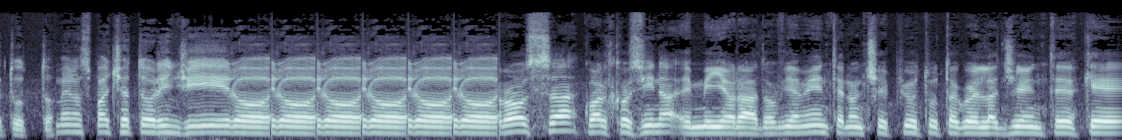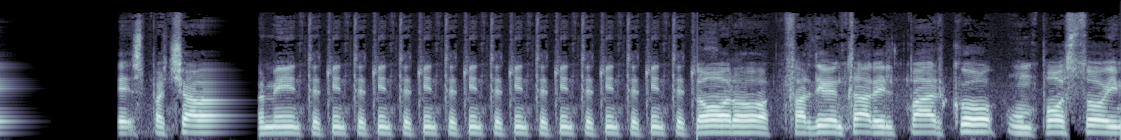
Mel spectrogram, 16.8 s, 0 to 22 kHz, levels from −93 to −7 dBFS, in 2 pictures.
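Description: From 2.05 to 3.76 s the computer or driver stalled while the sound hardware kept replaying its ring buffer, a system hang loop. The same 341 ms slice repeats five times at 2.93 Hz, a machine-gun stutter fitting a 16384-sample buffer, and about a second and a half of audio is lost.

From 8.33 to 9.33 s a call audio freeze occurs, likely from held-up packets draining the jitter buffer. The last sound is stretched into a fading buzz, then about 560 ms of silence, and the audio resumes where it stopped. Nothing is missing, but everything after it now runs about 1 s late.

From 9.96 to 10.38 s a long network dropout is likely, with no packets arriving. The last sound is continued for about 400 ms as a decaying buzz, with no silence. The audio then picks up further on, and roughly 400 ms of it is gone.

From 10.92 to 13.65 s the system hang loop recurs, with the same 341 ms buffer cycling at 2.93 Hz. 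This time there are eight stuttering repeats, and around 3 s of audio is lost.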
